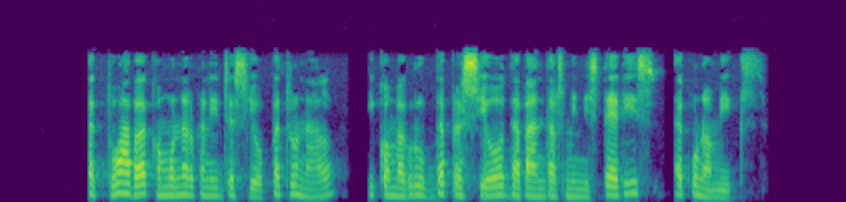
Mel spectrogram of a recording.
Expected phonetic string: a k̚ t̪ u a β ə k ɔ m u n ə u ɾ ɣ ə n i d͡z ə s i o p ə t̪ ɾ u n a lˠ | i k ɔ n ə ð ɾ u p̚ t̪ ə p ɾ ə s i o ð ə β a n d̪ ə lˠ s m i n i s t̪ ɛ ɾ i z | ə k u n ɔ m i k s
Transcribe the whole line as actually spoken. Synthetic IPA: ə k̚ t̪ u a β ə k ɔ m u n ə u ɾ ɣ ə n i d͡z ə s i o p ə t̪ ɾ u n a lˠ | i k ɔ m ə ɣ ɾ u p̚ d̪ ə p ɾ ə s i o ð ə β a n d̪ ə lˠ z m i n i s t̪ ɛ ɾ i z | ə k u n ɔ m i k s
